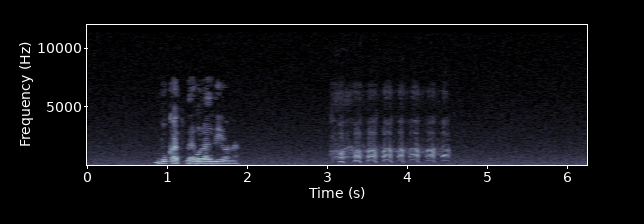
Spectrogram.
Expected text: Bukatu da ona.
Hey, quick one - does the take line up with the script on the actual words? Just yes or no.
no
